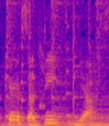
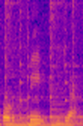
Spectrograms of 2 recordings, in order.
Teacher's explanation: in Spanish, when you have two L's together, they don't make the L sound. They make kind of like a Y sound. So here it's, instead of saying quesadillas, it's quesadillas.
